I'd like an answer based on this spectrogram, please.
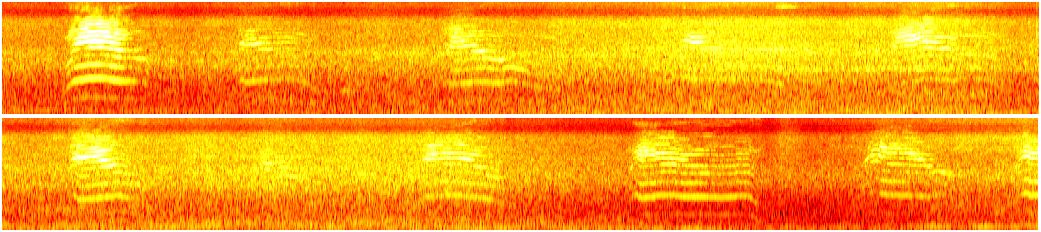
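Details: A small ginger cat begs for dry food with a series of rising-falling meows, spaced a second or two apart, one longer wavering whine near the end, against constant low-pitched background noise.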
